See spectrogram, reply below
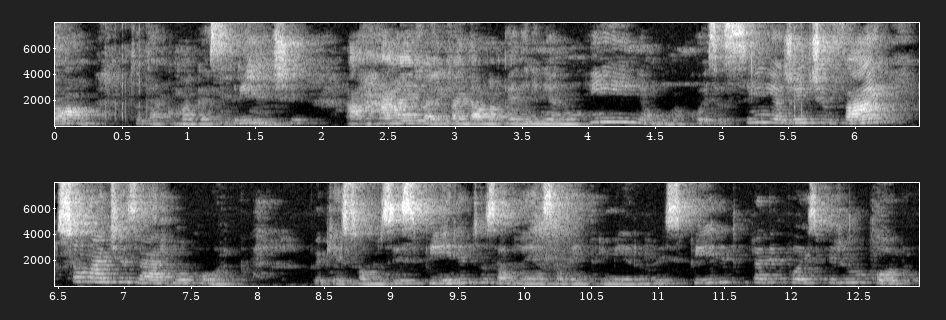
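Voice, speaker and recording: Woman lecturing in an echoey hall. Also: fairly high pitch. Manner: conversational, asks "né?" often. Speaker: lecturer at a spiritist center. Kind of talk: spiritist lecture. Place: spiritist center hall. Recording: echoey hall with faint noise.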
